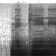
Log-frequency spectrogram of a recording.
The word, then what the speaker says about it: Nagini: Nagini is with a hard G. Comes from the Hindi word for snake.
